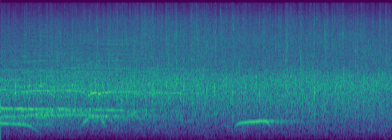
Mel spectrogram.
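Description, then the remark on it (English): Sustained audience applause at Union Chapel for the production team, a dense steady wash of clapping at constant loudness throughout, with a few faint tonal whistles or cheers riding over it. “A round of applause for our production team, please, over here.”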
